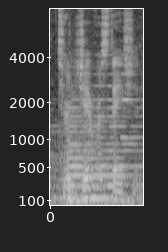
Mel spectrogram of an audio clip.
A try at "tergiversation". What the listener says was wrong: So you were right in everything except for the G.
